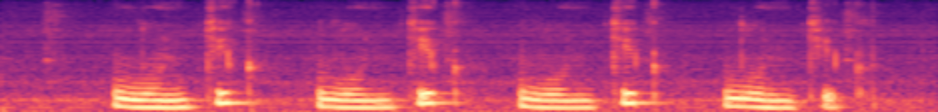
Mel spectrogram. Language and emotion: Russian, neutral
